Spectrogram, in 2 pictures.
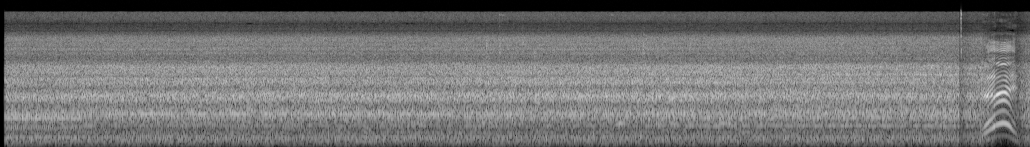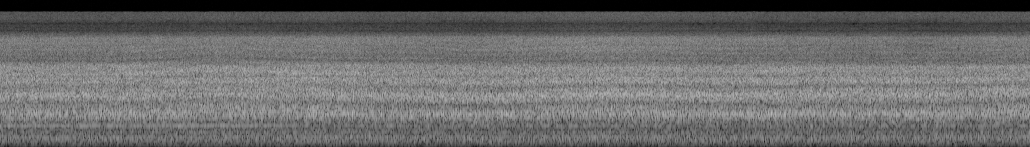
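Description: Heavy diesel machinery, an excavator and a mobile crane, running steadily under load while holding up a plant structure. A short shout cuts through about halfway.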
